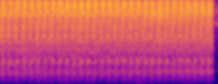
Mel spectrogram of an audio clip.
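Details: Shockwave therapy applied to the elbow for tennis/golfer's elbow at a physical therapy clinic, the patient's first elbow treatment, reported painless: rapid, loud rattling bursts firing continuously, then stopping abruptly.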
